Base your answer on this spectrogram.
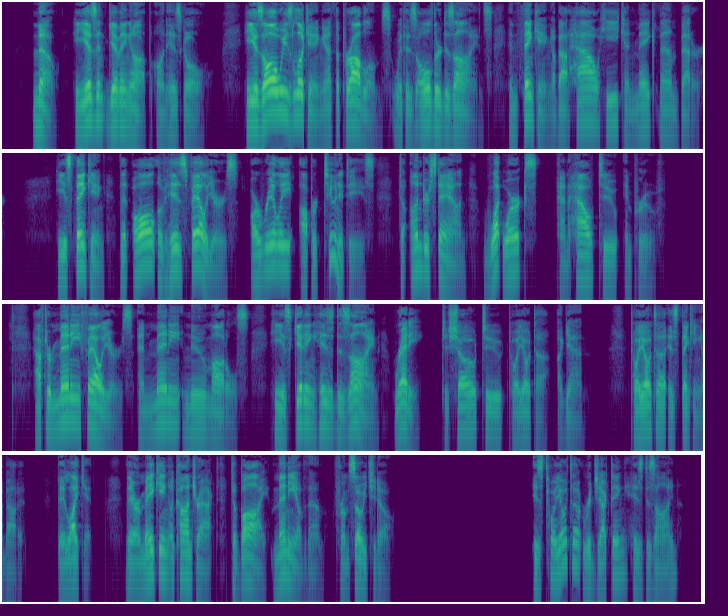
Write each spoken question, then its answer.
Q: Is Toyota rejecting his design?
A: No, Toyota isn't rejecting his design.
